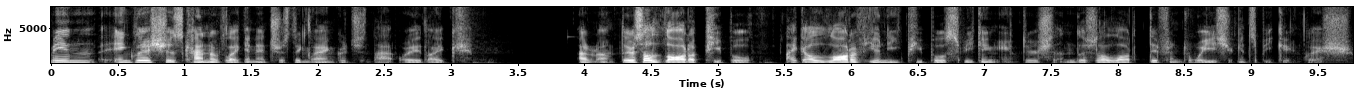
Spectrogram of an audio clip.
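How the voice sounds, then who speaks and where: A man at a very fast pace, loudness swinging widely, in a very clean recording with a silent background. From Denmark. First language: Danish. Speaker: video game streamer. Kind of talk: casual live-stream chat. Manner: filler-heavy, frequent 'like'. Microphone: worse than usual, secondary setup mic.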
